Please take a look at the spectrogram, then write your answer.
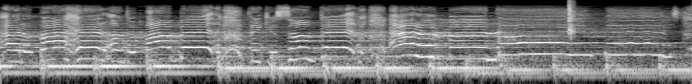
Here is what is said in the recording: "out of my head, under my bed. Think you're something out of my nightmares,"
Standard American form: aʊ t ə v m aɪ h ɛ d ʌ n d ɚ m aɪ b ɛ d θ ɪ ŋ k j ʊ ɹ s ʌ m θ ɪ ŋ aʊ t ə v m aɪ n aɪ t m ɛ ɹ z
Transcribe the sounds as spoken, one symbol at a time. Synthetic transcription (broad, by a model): aʊ t ə v m aɪ h ɛ d ʌ n d ɚ m aɪ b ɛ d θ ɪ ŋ k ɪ s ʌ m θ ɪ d aʊ t ə v m aɪ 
